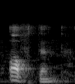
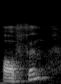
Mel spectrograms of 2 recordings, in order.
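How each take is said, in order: First: The T sound in the middle is pronounced. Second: The T sound in the middle is silent. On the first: "ou você pode pronunciar com o T" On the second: "Você pode pronunciar sem o T"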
